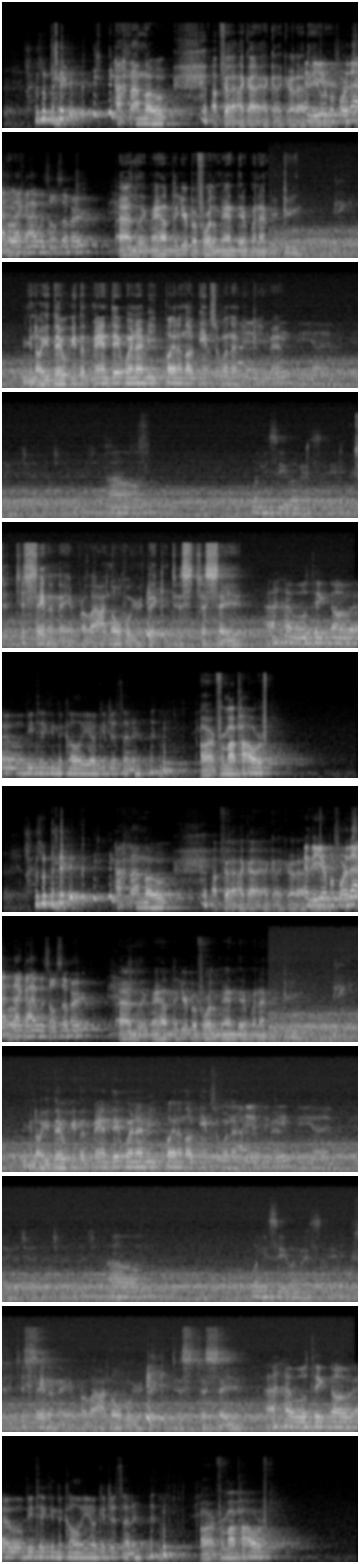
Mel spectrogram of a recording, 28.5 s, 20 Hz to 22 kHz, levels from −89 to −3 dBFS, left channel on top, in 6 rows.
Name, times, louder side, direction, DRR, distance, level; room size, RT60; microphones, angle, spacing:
voice 1, 0.3-1.0 4.0-5.9 6.1-6.3 9.2-9.3 12.3-15.4 15.6-16.3 17.6-19.1 20.9-21.1 22.5-25.6 25.8-26.0, right 1 dB, 50° right, 5 dB, 1.1 m, -34 dB
voice 2, 1.2-5.0 6.3-8.7 9.8-13.3 18.9-21.0 21.3-22.2 26.4-27.3, left 4 dB, 55° left, 12 dB, 0.6 m, -31 dB
sound 1, 8.3-23.7, right 2 dB, 25° right, 0.5 m, -39 dB
12.0 x 9.4 x 9.3 m, 1.4 s
head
